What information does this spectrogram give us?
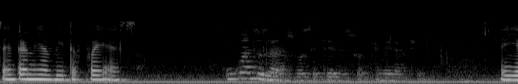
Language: Portuguese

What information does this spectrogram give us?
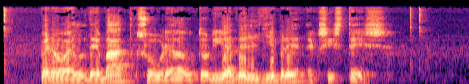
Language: Catalan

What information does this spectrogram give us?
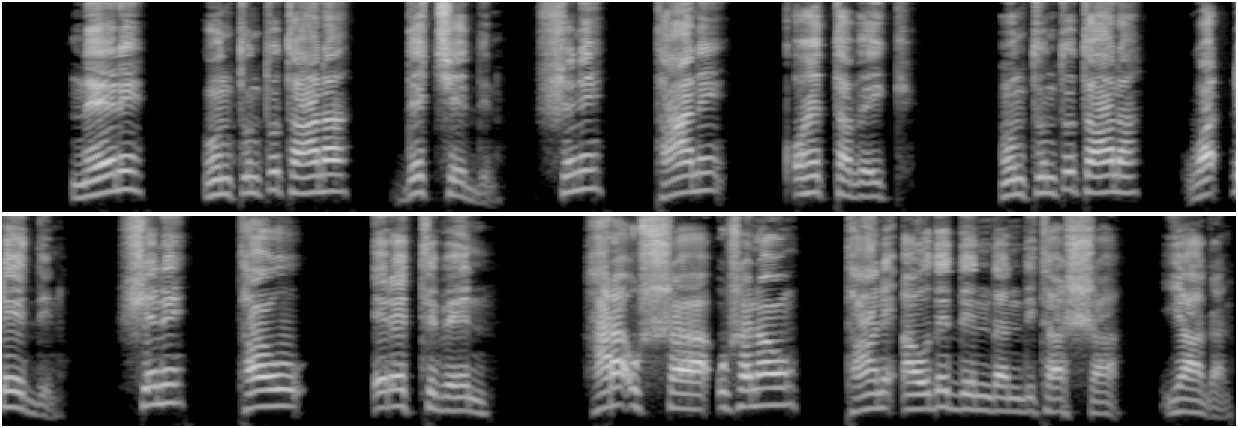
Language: Dawro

